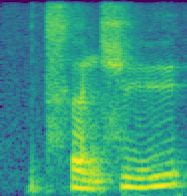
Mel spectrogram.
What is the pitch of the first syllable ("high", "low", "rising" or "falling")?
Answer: low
